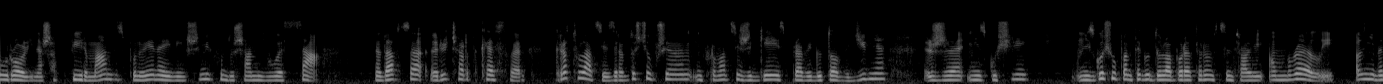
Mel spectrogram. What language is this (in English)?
Polish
